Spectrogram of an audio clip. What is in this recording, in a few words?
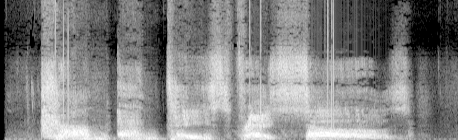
summon; svencoop; custom monsters; overlordwizard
